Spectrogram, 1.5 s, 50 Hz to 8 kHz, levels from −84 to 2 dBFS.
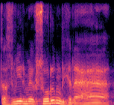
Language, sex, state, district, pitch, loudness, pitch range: Hindi, male, Jharkhand, Garhwa, 155 Hz, -13 LUFS, 120-180 Hz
